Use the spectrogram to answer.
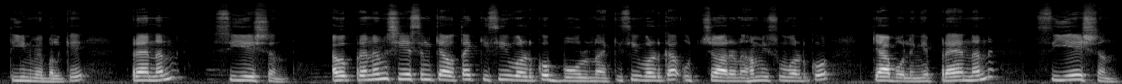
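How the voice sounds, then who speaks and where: A man from Punjab, India, with a high-pitched, warm voice explains a lesson classroom-style in Hindi sprinkled with English terms. He poses questions and then answers them himself.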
